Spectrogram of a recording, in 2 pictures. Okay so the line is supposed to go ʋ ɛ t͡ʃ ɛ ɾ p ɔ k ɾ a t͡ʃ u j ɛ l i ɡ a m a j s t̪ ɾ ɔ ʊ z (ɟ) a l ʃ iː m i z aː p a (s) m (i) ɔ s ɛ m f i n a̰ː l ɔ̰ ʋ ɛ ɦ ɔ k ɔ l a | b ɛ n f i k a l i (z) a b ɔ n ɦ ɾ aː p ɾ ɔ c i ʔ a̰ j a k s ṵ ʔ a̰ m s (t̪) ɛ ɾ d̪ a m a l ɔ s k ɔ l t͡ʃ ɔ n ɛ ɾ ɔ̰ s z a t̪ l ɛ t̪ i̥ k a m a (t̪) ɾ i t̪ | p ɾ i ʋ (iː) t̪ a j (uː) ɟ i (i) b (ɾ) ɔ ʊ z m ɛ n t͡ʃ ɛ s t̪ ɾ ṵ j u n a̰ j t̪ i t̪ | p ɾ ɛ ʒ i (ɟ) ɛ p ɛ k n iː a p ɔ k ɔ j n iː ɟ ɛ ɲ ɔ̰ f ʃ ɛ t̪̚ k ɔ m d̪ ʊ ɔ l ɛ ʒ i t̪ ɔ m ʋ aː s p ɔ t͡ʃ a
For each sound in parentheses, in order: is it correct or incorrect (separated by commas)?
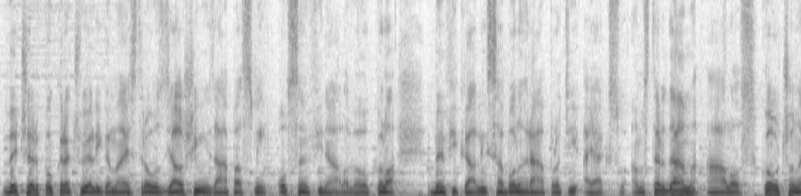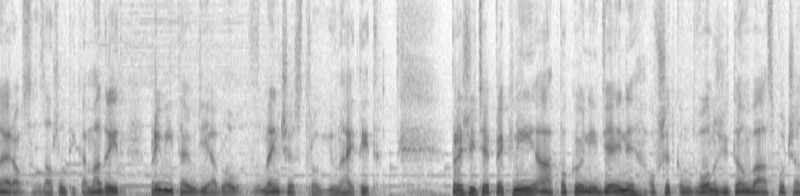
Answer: correct, correct, correct, incorrect, correct, incorrect, correct, correct, incorrect, incorrect, incorrect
